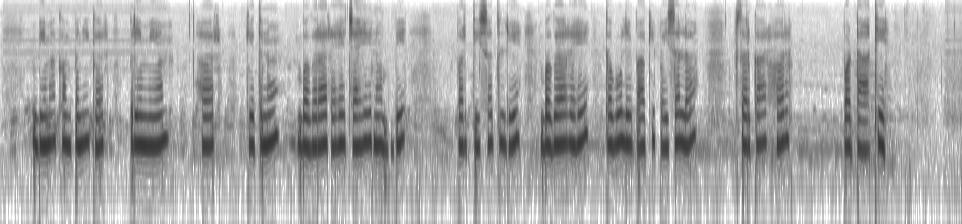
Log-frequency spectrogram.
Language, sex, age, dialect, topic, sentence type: Chhattisgarhi, female, 56-60, Northern/Bhandar, agriculture, statement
